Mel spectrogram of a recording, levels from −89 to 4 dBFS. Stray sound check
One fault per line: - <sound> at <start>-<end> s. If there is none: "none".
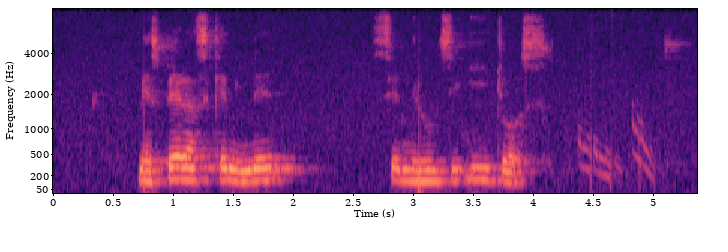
- chirp at 4.4-5.0 s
